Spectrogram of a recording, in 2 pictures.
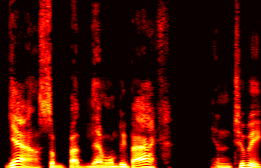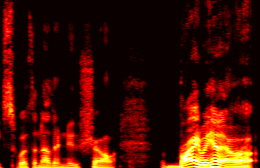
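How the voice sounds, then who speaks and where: Lively, chatty low-voiced man. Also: moderate pace, no echo, studio quality. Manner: chatty, laughs often between remarks. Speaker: podcast co-host. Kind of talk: casual podcast chat. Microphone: remote podcast call.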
